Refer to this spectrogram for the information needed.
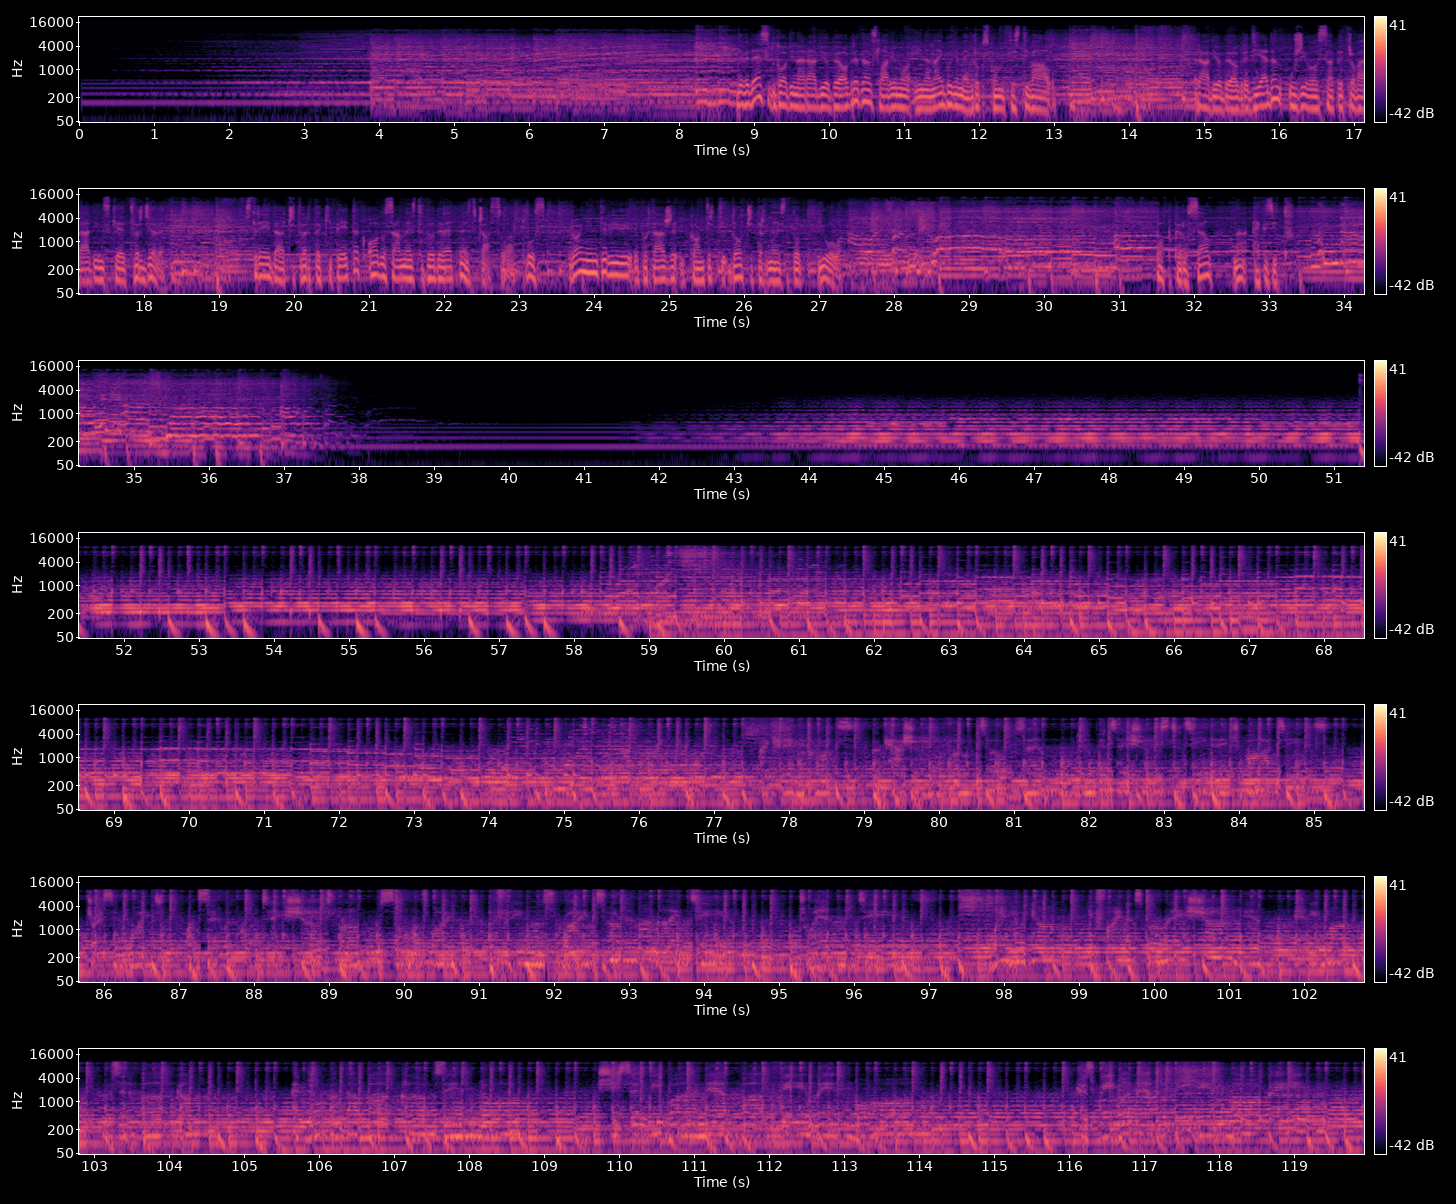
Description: Сваког дана резимирамо претходну ноћ, слушамо извођаче и преносимо део атмосфере.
